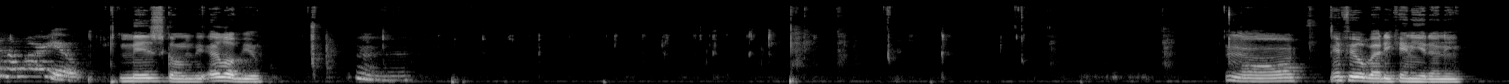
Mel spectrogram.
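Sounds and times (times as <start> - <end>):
soft mouth clicks: 3.1 - 10.7
chewing and biting sandwich: 4.3 - 11.8.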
